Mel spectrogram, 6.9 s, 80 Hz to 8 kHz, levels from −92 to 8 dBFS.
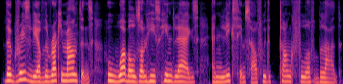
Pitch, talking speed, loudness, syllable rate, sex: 180 Hz, 185 wpm, -17 LUFS, 4.5 syllables/s, female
